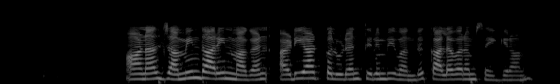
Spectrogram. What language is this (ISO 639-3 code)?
tam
